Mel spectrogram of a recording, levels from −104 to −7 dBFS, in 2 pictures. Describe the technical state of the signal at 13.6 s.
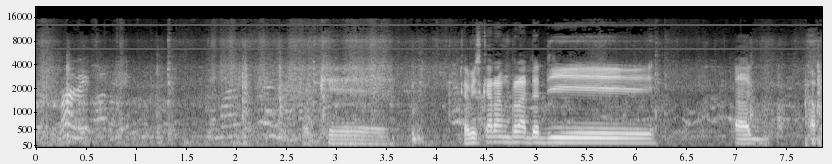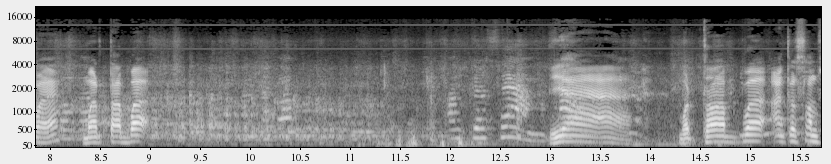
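At 13.6 s, as throughout the clip, a switching supply whistle sits under the sound: a thin high tone wandering between about 6.39 and 6.46 kHz, roughly 35 dB below the signal. A switching power supply running in an audible burst mode or beating with another supply leaks its drifting tone into the audio path.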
